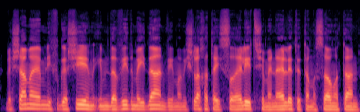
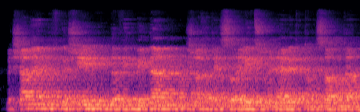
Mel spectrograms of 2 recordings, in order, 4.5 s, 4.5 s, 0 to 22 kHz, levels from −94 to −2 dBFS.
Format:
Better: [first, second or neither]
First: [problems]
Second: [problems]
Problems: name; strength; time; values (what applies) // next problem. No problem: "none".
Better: first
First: none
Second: room echo; strong; dies away in 2.3 s // off-mic speech; far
